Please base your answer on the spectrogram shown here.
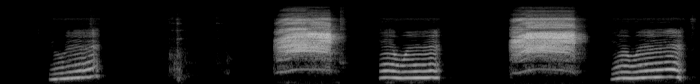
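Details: Nias hill myna singing loudly to goad silent birds into song: deep nasal, harmonic notes alternate with two loud, harsh, broad screeches, with brief pauses between.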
